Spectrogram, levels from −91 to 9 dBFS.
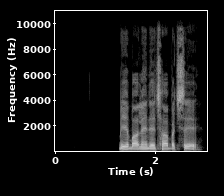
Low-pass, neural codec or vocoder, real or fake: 9.9 kHz; vocoder, 44.1 kHz, 128 mel bands every 512 samples, BigVGAN v2; fake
